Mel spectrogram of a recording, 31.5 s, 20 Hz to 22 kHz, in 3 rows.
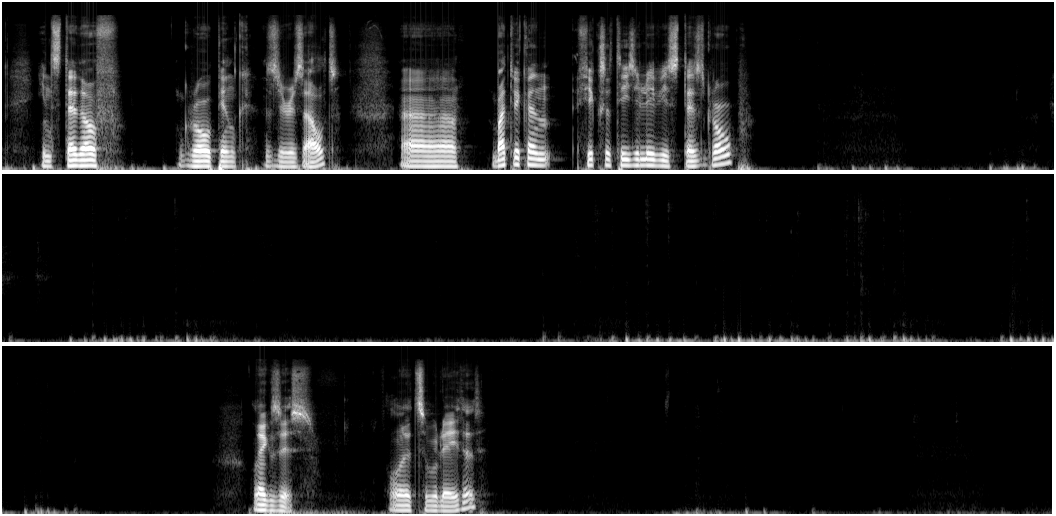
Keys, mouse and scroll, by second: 0.3 Return, 1.3 ctrl+a, 1.6 ctrl+k, 2.0 ctrl+k, 2.3 ctrl+p, 2.4 ctrl+e, 2.9 space, 3.1 ", 11.1-12.4 typing, 12.4 ctrl+s, 14.2 scroll up 1, 15.9 click, 16.7 ctrl+b, 16.8-19.1 typing, 17.7 ctrl+b, 17.8 ctrl+b, 18.4 ctrl+s, 19.6 ctrl+s, 20.5 ctrl+b, 20.7 ctrl+d, 20.8 ctrl+d, 21.5 ctrl+s.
